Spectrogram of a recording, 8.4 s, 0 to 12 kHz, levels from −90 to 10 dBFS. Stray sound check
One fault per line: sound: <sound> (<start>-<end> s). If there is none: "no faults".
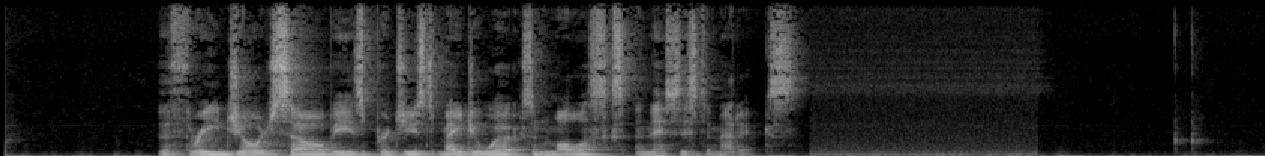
no faults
